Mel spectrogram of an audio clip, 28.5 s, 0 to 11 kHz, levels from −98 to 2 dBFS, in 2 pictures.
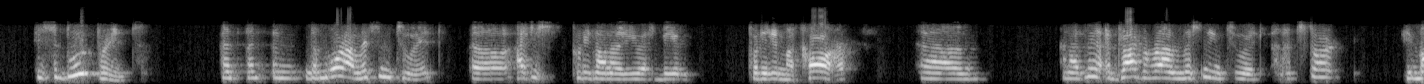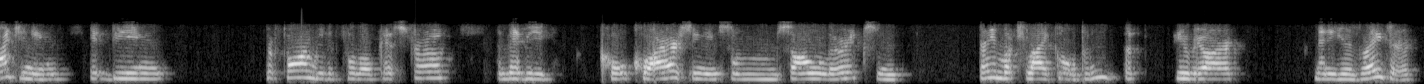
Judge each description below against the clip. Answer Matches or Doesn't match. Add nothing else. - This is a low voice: Doesn't match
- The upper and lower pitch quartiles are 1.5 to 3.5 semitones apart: Matches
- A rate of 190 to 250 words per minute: Doesn't match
